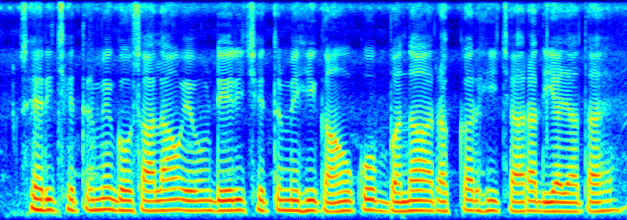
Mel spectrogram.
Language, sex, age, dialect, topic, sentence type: Hindi, male, 31-35, Kanauji Braj Bhasha, agriculture, statement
